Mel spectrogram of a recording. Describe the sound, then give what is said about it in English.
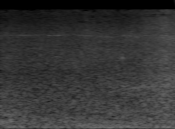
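Steady, strong wind blowing across a microphone on a balcony, a broad, even rushing roar with no breaks or gusts standing out, and no voices over it. “I'm sitting on the balcony right now. It's really windy.”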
